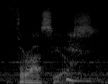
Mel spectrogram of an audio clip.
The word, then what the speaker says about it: Thrasios: And you better put that Spanish flutter tongue on it. Thrasios.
